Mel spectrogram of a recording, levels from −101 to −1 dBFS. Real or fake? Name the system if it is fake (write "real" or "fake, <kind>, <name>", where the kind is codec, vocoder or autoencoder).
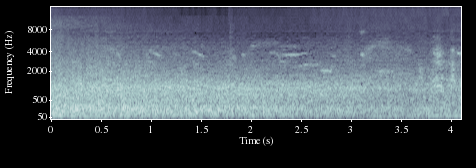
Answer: fake, autoencoder, DAC-VAE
